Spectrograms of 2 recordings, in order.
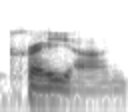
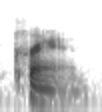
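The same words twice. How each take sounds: First: The word is pronounced in a careful, formal way. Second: The word is pronounced in a relaxed, casual way. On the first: The speaker is talking in public. "If I was public speaking or like in front of people, I would probably say crayon" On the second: The speaker is chatting informally. "But if I was just jabbing, I would say crayon"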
